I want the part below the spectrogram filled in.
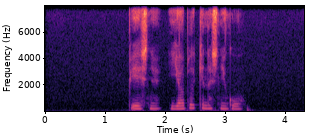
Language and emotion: Russian, neutral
